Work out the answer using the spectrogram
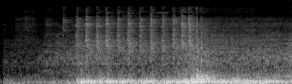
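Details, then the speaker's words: Bored-up scooter on the stock ECU with a larger 180 cc injector, before BRT Juken 5++ ECU setup. It starts quickly and settles to a steady, even low drone with a light rev blip, a normal start. "ini nyala ya normal kan ya"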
